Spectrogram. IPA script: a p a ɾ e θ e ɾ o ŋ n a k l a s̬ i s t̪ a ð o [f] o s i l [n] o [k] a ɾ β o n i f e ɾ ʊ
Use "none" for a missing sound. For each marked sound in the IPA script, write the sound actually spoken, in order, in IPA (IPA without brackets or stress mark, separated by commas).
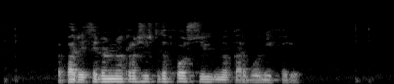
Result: f, n, k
